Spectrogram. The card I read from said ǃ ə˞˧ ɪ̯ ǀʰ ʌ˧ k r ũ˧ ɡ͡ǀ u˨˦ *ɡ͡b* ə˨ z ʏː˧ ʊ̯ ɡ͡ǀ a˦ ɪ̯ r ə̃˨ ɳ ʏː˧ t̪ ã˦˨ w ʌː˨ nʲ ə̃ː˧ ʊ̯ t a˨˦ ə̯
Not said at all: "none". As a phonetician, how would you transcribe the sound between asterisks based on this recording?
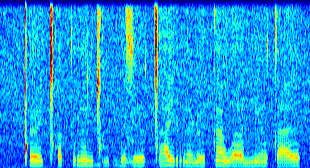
ɡ͡b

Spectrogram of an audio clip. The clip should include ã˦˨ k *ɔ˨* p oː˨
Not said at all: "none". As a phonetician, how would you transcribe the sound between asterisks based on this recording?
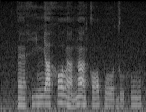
ɔ˨˦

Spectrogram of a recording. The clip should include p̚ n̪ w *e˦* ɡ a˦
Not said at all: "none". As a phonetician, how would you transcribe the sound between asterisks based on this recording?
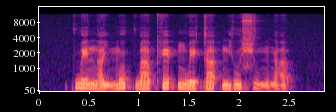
e˧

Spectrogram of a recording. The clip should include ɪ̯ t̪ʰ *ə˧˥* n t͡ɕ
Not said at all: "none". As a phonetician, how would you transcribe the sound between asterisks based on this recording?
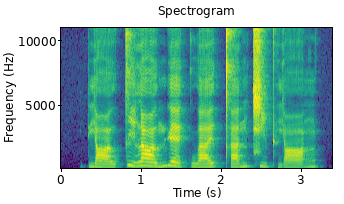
a˧˥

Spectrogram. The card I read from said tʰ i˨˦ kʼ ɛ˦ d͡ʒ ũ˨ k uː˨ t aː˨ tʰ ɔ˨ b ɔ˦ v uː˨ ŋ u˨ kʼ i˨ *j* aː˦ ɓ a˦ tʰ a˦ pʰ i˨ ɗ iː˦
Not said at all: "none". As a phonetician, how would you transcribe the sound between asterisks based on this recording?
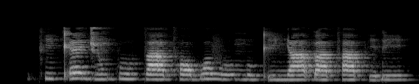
ɲ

